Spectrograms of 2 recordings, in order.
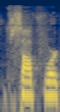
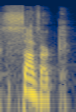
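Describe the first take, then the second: First: It is said with full 'south' and 'wark' parts. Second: It is said short, like 'suh-vuk'. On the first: "instead of the Strat pronounced South Southwark" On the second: "the British like call it Savok"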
